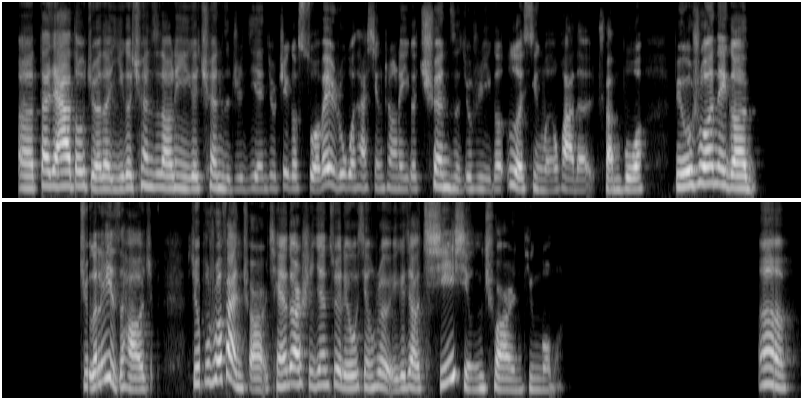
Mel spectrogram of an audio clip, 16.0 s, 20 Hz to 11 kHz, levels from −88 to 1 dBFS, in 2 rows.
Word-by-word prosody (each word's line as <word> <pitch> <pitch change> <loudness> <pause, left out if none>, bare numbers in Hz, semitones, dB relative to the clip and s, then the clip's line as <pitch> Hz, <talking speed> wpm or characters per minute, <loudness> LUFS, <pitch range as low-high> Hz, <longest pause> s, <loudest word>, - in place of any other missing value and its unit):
呃， 205 -1 0
大 245 +3 +3
家 240 +1 +8
都 240 0 0
觉 200 -5 +1
得 200 - +2
一 190 +1 -6
个 215 - 0
圈 240 +2 -3
子 225 - -6
到 205 -2 +2
另 205 0 -3
一 195 - -5
个 200 - 0
圈 210 +1 -4
子 190 - -9
之 190 +1 -17
间， 195 0 -9
就 205 - -15
这 230 +4 -7
个 205 - -6
所 200 -3 -2
谓 270 +1 +4
如 220 - -5
果 215 - -3
它 200 -1 -6
形 200 -1 -13
成 205 -2 -10
了 195 - -8
一 190 - -13
个 200 - -11
圈 225 +2 -1
子， 190 -2 -10
就 195 - -8
是 195 0 -14
一 180 - -15
个 195 - -3
恶 220 -2 +1
性 190 -1 -11
文 170 +1 -10
化 180 - 0
的 175 0 -7
传 180 +1 -3
播， 190 +1 +1 0.3
比 225 - -3
如 245 +3 +7
说 280 +1 +6
那 275 -3 +2
个 205 -2 +4 1.2
举 235 - -6
个 220 - +4
例 360 +9 +1
子 - - -5
哈， 190 -3 +2
就 190 - -18 0.3
就 280 - -3
不 310 +2 -7
说 335 +1 +4
饭 225 - +4
圈 210 - -2
儿。 185 0 -1
前 230 +3 0
一 - - -2
段 265 -1 +5
时 250 -3 -8
间 255 +1 -3
最 260 -1 -1
流 210 -1 0
行 220 -2 -6
说 230 -2 -3
有 - - 0
一 175 - -7
个 205 - -1
叫 215 -3 +1
骑 260 - 0
行 200 - -4
圈 205 -1 -1
儿， 180 -1 0
你 175 - -15
听 190 -2 -12
过 180 - -9
吗？ 225 +4 -23 1.9
嗯， 250 -6 +2
210 Hz, 310 characters per minute, -23 LUFS, 195-240 Hz, 1.9 s, 家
